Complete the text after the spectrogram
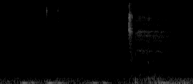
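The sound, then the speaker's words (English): Keyboard typing: a few faint, scattered key clicks, then one sharper, louder strike near the end, with no voices. “I'm just going to type in UK.”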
